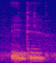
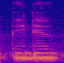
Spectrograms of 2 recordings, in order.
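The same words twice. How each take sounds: The two takes are said the same way.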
